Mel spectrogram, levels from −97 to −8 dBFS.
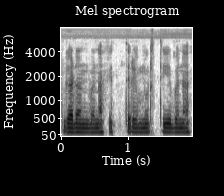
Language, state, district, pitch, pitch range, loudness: Gondi, Chhattisgarh, Sukma, 115 Hz, 115-120 Hz, -20 LUFS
